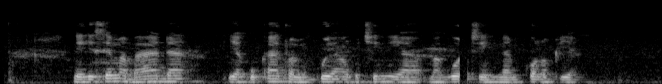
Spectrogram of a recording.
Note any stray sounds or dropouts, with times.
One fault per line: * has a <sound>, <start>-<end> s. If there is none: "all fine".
* has a dropout, 4.6-4.7 s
